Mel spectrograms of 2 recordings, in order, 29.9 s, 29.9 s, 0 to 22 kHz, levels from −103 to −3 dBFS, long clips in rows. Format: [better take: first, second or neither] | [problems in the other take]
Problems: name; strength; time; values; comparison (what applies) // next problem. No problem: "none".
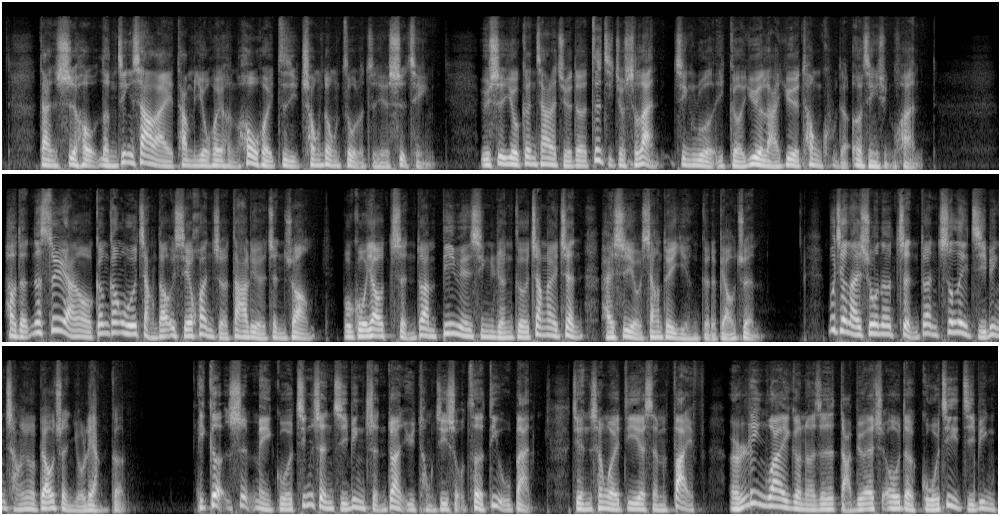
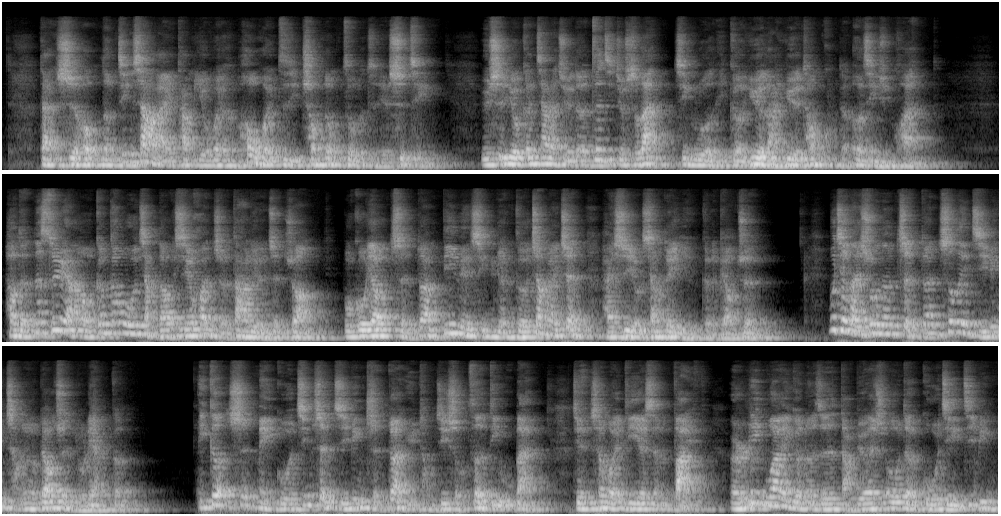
first | off-mic speech; far // room echo; slight; dies away in 0.5 s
